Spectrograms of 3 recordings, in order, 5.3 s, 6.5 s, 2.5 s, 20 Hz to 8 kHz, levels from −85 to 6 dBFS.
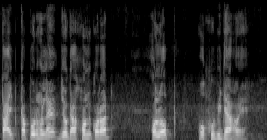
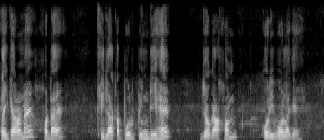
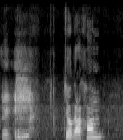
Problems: constant background noise, background conversations at intervals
